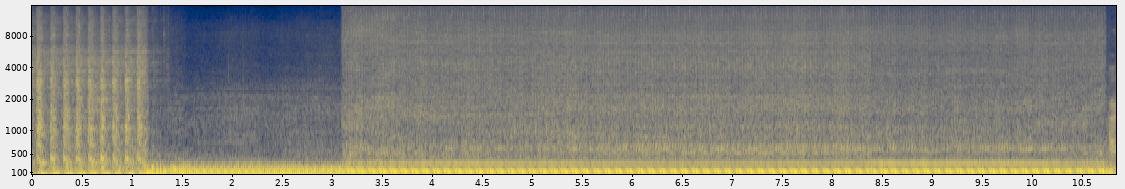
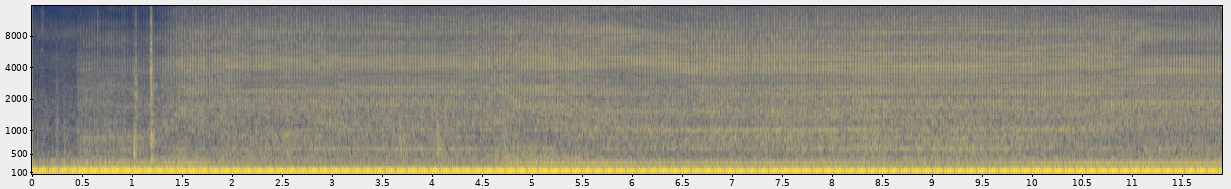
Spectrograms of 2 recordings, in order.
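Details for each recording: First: Turbo Honda S2000 AP1 (Precision 58/58 turbo, custom manifold, Haltech ECU), cold start after sitting a couple hours; ticking appears only once warm: quick crank, even steady idle with no ticking; normal cold start idle. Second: Turbocharged Honda S2000 AP1 (Precision 58/58 turbo, Haltech ECU) at hot idle after driving, steady tick about three per second over the engine; timing chain tensioner suspected, not confirmed.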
